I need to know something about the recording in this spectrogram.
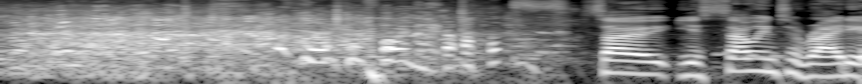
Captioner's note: laughter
